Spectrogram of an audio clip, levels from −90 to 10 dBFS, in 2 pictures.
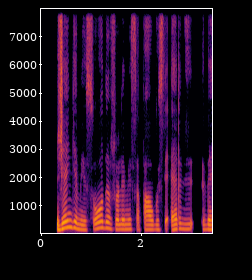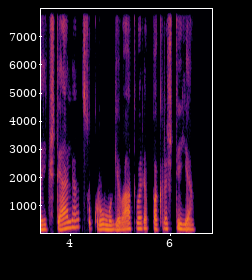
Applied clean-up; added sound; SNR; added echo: none; none; none; none.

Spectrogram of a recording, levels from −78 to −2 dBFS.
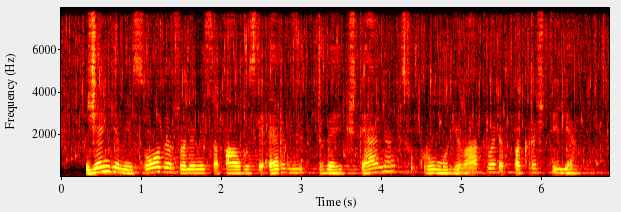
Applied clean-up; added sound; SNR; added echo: none; Stream; 19 dB; reverberation time 0.8 s.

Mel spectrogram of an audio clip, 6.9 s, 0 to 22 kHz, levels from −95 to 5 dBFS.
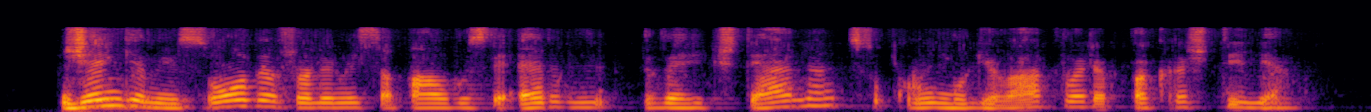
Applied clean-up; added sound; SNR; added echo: neural mask model DeepFilterNet 3.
